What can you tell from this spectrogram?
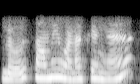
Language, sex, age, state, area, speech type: Tamil, female, 30-45, Tamil Nadu, rural, conversation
